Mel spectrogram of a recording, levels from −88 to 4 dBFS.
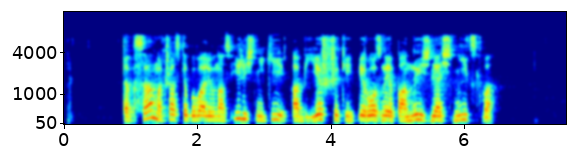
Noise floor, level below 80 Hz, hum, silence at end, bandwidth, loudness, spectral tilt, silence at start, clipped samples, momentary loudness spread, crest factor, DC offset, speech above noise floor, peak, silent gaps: -82 dBFS; -58 dBFS; none; 1.1 s; 7.8 kHz; -16 LUFS; -5 dB/octave; 0.9 s; under 0.1%; 7 LU; 16 dB; under 0.1%; 66 dB; -2 dBFS; none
